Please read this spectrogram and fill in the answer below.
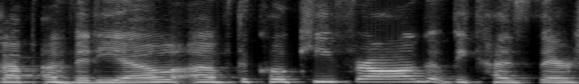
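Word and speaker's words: coquí: youtube and look up a video of the co-key frog because their sound is like nothing i've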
